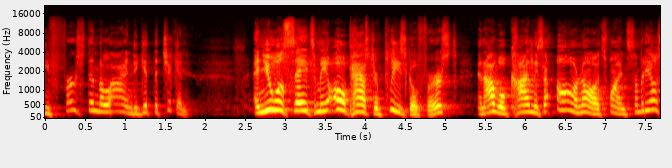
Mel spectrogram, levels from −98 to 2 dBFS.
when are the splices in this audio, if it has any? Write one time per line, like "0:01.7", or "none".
none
